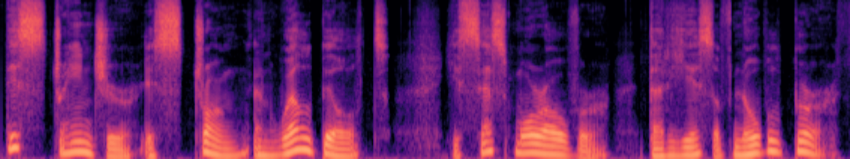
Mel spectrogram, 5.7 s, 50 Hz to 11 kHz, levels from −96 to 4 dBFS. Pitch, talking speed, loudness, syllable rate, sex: 130 Hz, 170 wpm, -21 LUFS, 4.1 syllables/s, male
